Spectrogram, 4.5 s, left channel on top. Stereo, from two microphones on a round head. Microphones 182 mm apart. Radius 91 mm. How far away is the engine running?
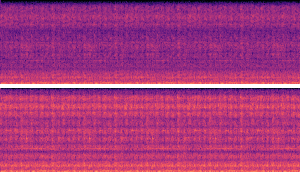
About 1.0 m.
